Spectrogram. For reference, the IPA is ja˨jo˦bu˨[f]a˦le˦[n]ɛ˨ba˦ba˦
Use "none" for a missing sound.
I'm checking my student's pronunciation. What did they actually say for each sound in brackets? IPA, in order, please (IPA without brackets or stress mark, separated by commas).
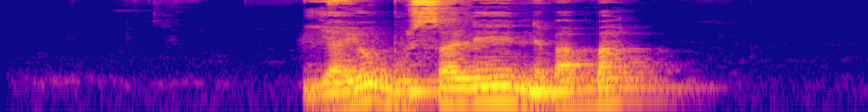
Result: s, n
